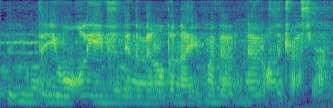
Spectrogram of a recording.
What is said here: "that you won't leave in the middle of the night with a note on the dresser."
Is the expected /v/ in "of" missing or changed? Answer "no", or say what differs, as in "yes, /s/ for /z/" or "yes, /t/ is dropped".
no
